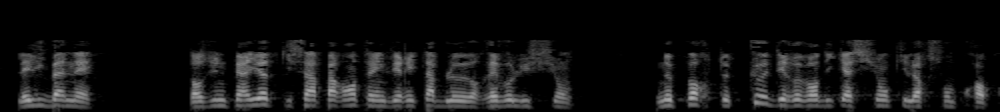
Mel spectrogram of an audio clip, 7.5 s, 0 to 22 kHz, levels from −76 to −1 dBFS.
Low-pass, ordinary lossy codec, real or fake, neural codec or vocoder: 7.2 kHz; MP3, 24 kbps; real; none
